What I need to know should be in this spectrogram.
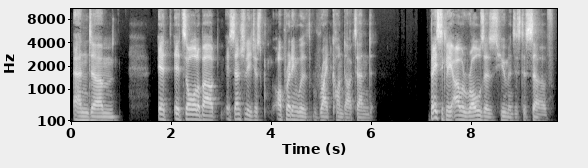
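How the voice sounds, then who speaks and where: A man's voice: medium pitch, unhurried, fairly bright tone. A man in his thirties from South Africa, a coach and guest on an interview show, telling his story in a loose, rambling way with many restarts. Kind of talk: casual interview talk.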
